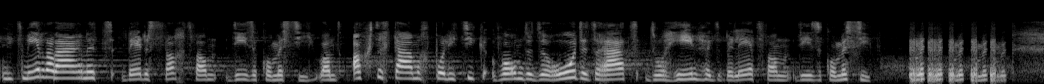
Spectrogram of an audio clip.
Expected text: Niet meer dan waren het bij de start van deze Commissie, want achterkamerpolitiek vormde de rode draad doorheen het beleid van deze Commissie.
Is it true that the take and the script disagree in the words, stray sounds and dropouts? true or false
true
